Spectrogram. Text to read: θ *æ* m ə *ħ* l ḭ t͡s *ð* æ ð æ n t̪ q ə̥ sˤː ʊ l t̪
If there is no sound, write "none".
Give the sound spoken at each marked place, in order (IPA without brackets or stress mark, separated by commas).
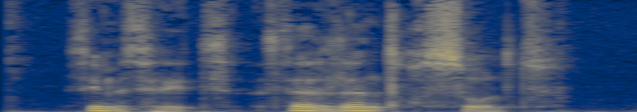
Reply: i, θ, θ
